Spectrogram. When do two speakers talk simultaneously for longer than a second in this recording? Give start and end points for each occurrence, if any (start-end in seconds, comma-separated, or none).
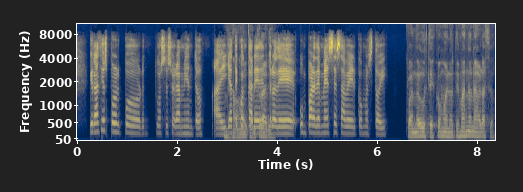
2.9-4.1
